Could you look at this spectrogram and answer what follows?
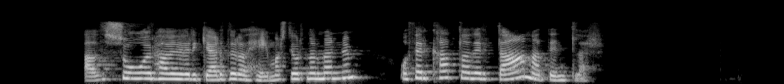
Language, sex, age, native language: Icelandic, female, 40-49, Icelandic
